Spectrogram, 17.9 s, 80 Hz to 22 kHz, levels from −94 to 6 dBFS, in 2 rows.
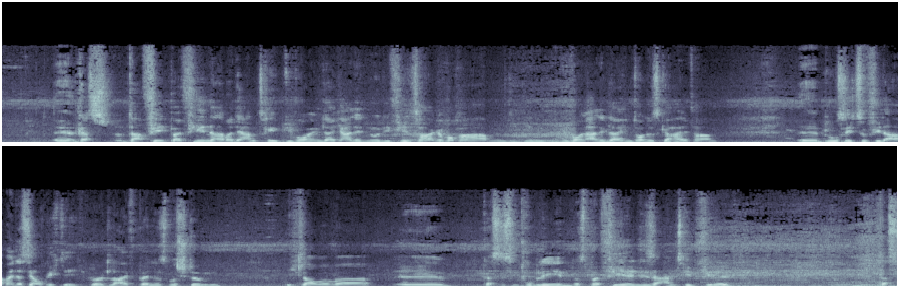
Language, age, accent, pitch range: German, 30-49, German, 125-160 Hz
